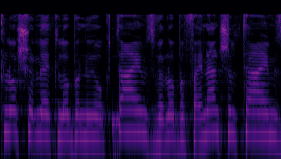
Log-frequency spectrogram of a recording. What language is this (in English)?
Hebrew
